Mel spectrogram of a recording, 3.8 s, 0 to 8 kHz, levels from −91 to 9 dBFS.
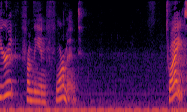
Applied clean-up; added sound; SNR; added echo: none; none; none; none.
